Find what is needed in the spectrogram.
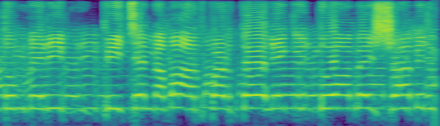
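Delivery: loud preacher's exhortation; loud sermon cry; fiery preaching. Acted. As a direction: thunder it to the crowd. Preacher at full force.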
